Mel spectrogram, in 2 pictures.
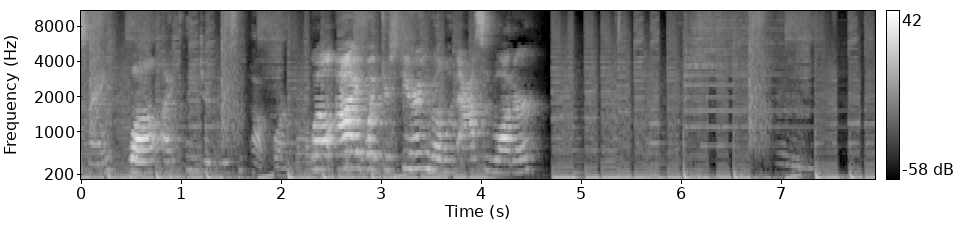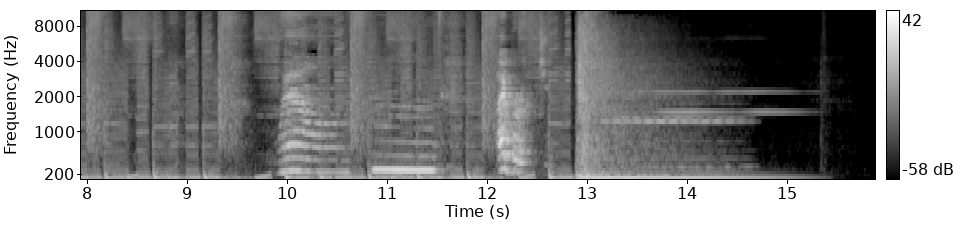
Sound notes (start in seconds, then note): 12.8 intense Boom Sound Effect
